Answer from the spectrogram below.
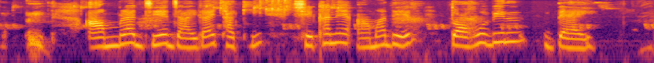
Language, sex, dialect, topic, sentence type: Bengali, female, Northern/Varendri, banking, statement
